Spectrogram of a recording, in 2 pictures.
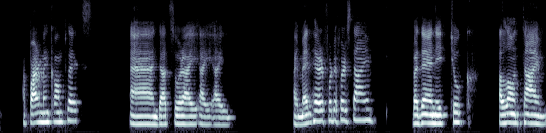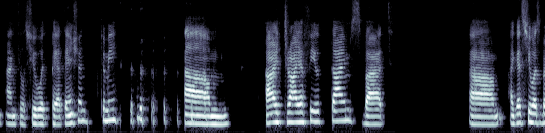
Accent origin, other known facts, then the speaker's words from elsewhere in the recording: Bolivia; moved away as an adult; now in United States; I am from Bolivia, South America. I've been here in the US now since 2001, so 22 years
